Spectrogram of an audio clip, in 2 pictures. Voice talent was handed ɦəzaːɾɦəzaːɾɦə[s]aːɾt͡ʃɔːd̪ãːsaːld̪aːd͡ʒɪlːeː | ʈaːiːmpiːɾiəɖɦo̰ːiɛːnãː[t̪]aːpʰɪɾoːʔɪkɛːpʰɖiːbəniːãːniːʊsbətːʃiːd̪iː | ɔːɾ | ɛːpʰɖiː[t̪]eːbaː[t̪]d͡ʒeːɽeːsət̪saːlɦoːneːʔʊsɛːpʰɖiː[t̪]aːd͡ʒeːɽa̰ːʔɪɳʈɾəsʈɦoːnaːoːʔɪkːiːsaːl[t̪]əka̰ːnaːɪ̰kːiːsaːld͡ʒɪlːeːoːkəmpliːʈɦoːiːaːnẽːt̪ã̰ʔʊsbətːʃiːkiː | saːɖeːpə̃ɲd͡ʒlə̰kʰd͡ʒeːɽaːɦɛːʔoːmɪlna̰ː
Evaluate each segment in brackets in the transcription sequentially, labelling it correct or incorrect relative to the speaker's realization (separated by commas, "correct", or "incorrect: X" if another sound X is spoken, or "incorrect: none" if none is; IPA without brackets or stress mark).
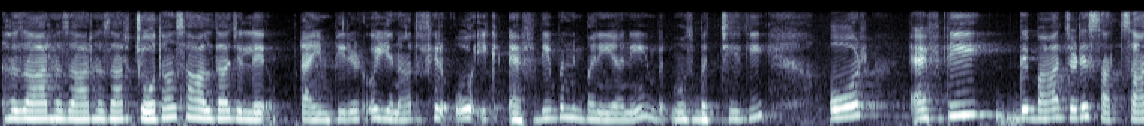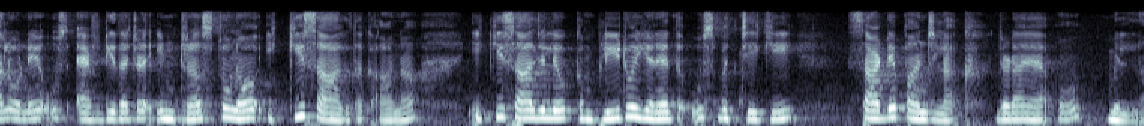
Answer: incorrect: z, correct, incorrect: d̪, incorrect: d̪, incorrect: d̪, correct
